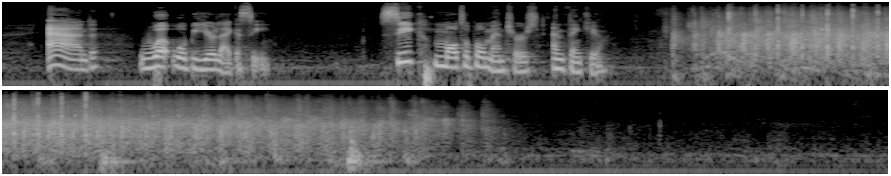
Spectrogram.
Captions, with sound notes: White would too, what's your passion and what will be your legacy? Seek multiple mentors and thank you. [APPLAUSE]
